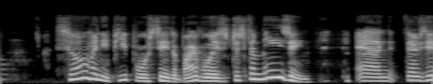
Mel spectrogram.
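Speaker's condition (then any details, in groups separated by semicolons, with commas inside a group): Brain stem tumor; childhood onset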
